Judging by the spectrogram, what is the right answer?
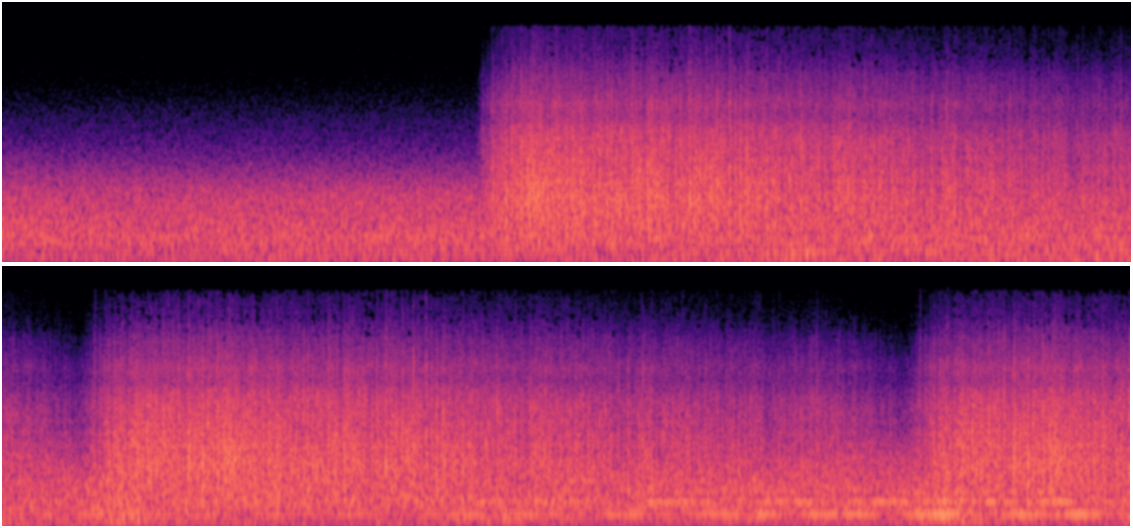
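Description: Steady hiss of heavy rain that cuts in abruptly about six seconds in, over a low rumble, with further sudden jumps near the middle and again near the end. From about halfway, low sustained musical notes pulse underneath.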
